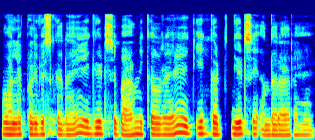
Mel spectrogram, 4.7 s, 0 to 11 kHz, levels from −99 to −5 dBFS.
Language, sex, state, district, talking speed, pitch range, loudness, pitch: Hindi, male, Uttar Pradesh, Ghazipur, 240 wpm, 130-145 Hz, -19 LUFS, 140 Hz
